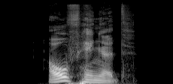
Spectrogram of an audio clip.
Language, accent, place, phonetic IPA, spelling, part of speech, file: German, Germany, Berlin, [ˈaʊ̯fˌhɛŋət], aufhänget, verb, De-aufhänget.ogg
- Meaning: second-person plural dependent subjunctive I of aufhängen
